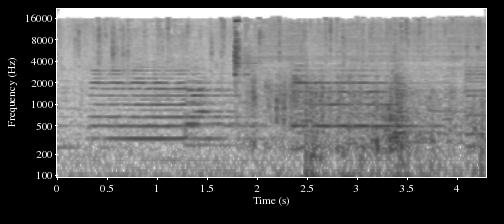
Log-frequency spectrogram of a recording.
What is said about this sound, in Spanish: Vaya truenaco que se ha oído de fondo. Parece que se está acercando ya fuerte la tormenta.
